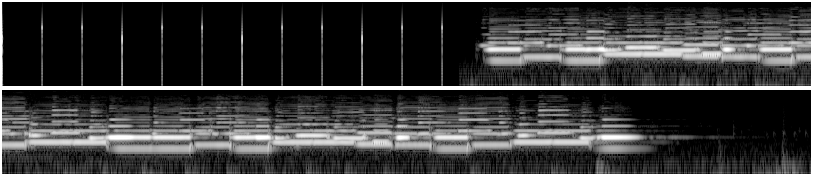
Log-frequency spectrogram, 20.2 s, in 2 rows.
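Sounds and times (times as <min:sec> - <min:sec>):
saxophone: 0:06.0 - 0:19.0
clarinet: 0:06.0 - 0:19.3.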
